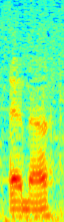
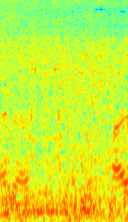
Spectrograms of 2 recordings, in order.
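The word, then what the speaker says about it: Ana: Her name's spelled A-N-A, but it's pronounced Enna. Like it has an E instead. Oh, Enna.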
